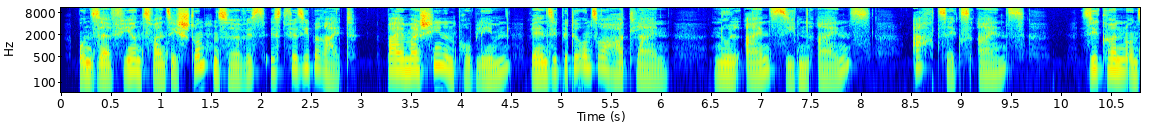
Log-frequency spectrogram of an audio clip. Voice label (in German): deutsch, Telefonansagen, weiblich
